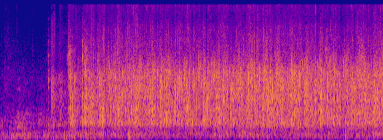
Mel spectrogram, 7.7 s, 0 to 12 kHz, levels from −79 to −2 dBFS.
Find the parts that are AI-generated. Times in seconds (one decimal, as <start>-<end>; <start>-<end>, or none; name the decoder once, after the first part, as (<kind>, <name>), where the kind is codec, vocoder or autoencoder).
3.6-4.7 (codec, HILCodec)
